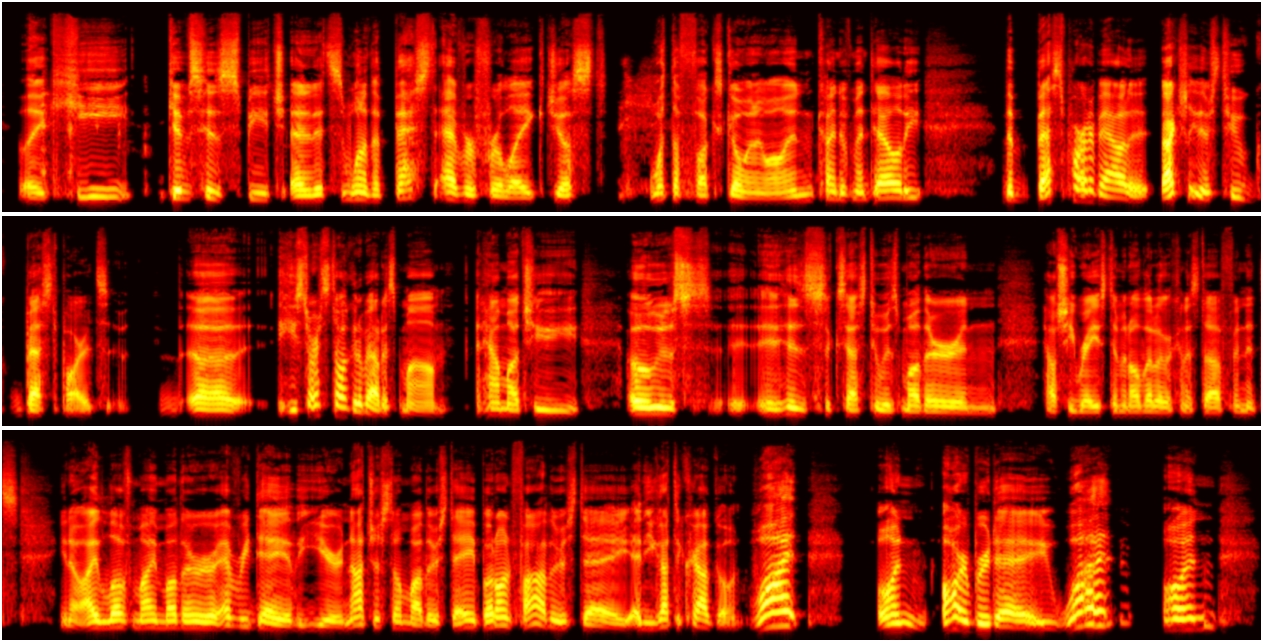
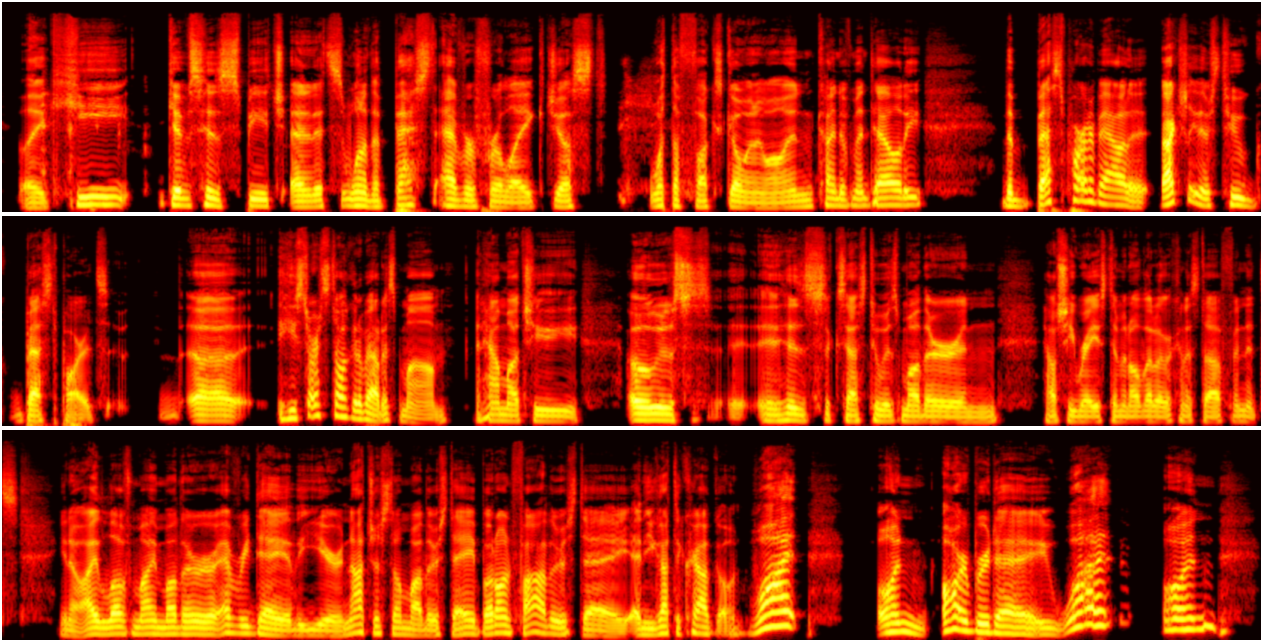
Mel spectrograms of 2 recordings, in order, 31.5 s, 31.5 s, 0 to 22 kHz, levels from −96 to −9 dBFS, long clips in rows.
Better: second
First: thin; very; fading below 300 Hz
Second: none

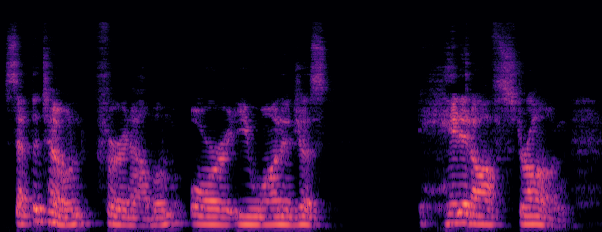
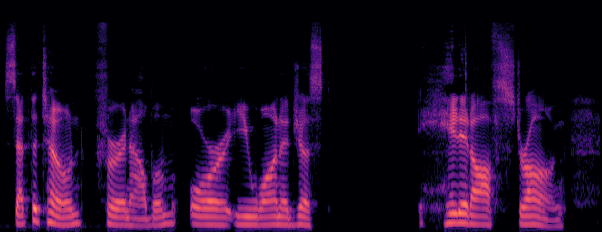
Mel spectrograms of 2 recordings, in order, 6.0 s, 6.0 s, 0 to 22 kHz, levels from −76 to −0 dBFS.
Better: second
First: off-mic speech; far // room echo; very slight; dies away in 0.2 s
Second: none

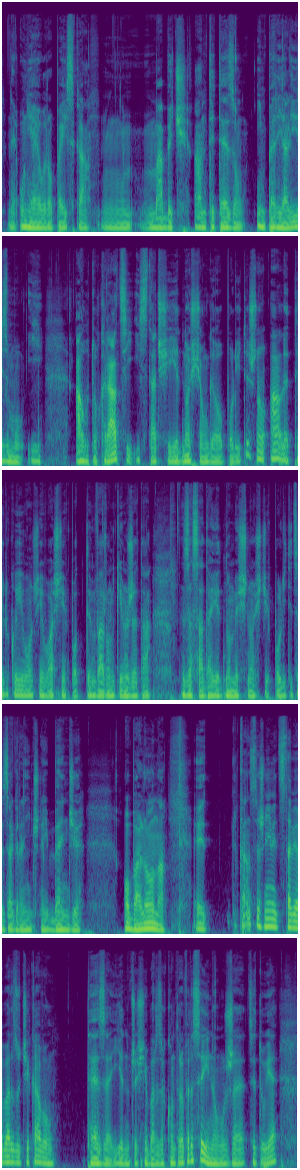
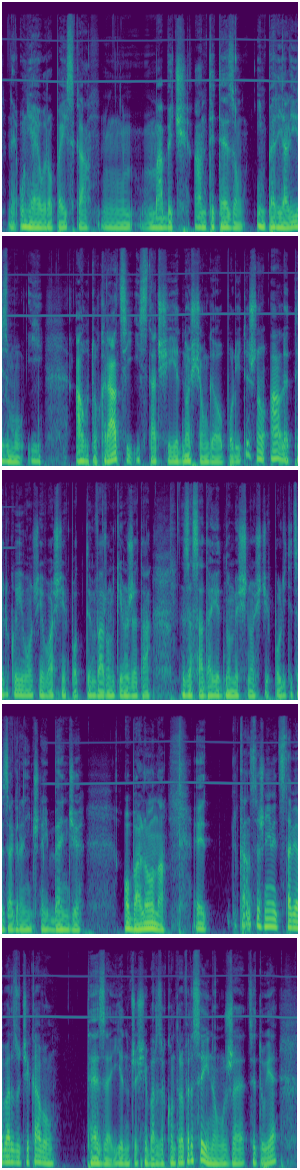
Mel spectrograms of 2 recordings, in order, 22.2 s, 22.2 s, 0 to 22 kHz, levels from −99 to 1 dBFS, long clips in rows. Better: first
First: none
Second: high-pitched whine; faint; until 9 s and from 14 s on; 5.5 kHz, 30 dB below the speech

